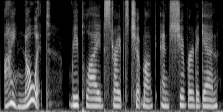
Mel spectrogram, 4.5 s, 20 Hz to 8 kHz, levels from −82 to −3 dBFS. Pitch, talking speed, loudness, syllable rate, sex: 200 Hz, 120 wpm, -21 LUFS, 3.9 syllables/s, female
